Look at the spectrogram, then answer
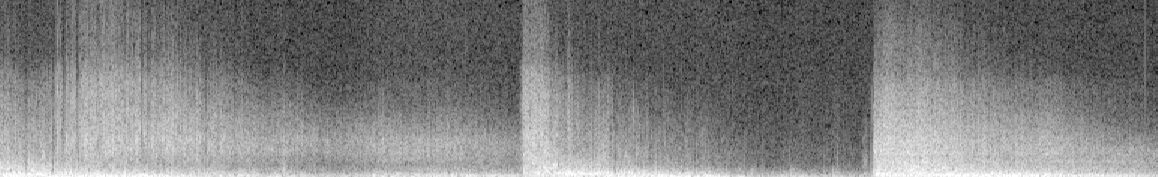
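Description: A reinforced infantry company's combined weapons fire all at once in the Mad Minute demonstration at Fort Benning, Georgia: a continuous roaring barrage of gunfire and blasts, with fresh heavy bursts swelling in twice, loud and sustained throughout.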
